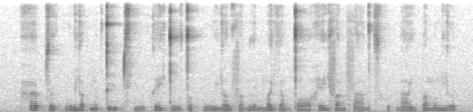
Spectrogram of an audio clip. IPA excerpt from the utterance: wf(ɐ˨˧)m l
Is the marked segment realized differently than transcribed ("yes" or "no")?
yes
